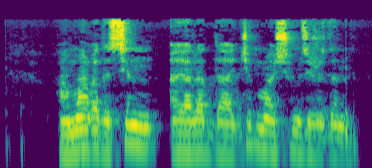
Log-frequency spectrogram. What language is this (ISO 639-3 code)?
pus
